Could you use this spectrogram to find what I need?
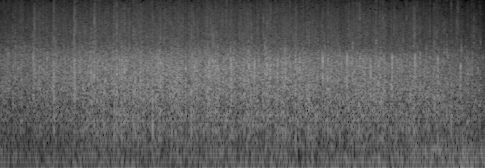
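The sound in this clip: Warm audience applause welcomes a preacher to the pulpit, a dense, steady patter of many hands clapping that holds evenly for the whole stretch.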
